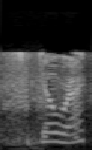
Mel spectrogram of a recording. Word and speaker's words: Skrillex: Skrillex? – Skrillex.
